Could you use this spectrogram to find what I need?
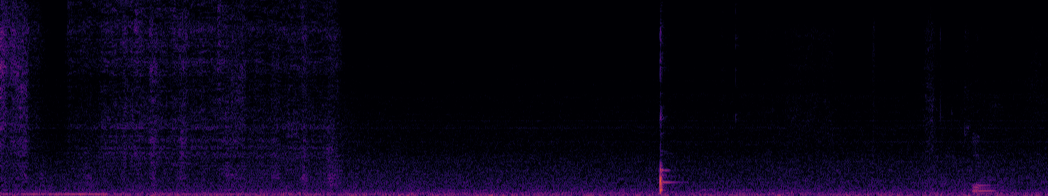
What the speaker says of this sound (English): go ahead and spray our caliper down with some brake cleaner.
